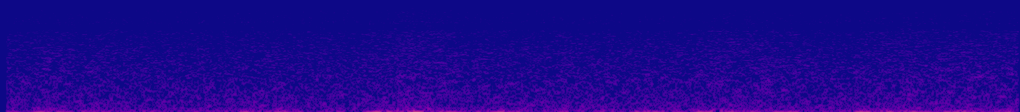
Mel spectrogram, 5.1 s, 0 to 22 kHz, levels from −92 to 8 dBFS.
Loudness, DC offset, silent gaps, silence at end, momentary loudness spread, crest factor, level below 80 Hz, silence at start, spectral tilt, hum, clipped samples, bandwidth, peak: -67 LUFS; under 0.1%; none; 0 s; 2 LU; 16 dB; -72 dBFS; 0.05 s; -3 dB/octave; none; under 0.1%; 16.5 kHz; -48 dBFS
